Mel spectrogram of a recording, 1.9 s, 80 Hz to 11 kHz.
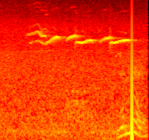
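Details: A shy Nilgiri blue robin calls from inside shola undergrowth at Kotagiri in January 2022: a thin, high, wavering whistle held nearly two seconds, with a sharp click and a low human voice near the end.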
